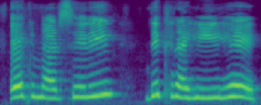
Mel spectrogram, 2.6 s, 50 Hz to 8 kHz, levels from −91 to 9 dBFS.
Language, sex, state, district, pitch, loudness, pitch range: Hindi, female, Madhya Pradesh, Bhopal, 285 Hz, -14 LUFS, 265-305 Hz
